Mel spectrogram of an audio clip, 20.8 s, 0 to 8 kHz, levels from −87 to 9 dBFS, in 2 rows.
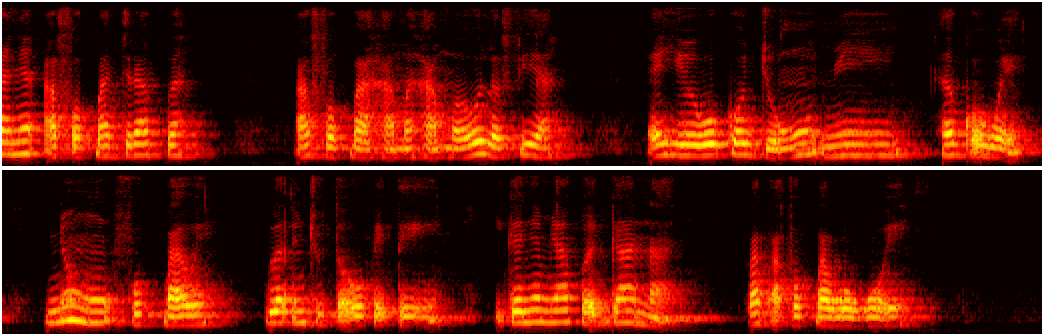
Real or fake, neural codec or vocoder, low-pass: fake; vocoder, 44.1 kHz, 80 mel bands, Vocos; 7.2 kHz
